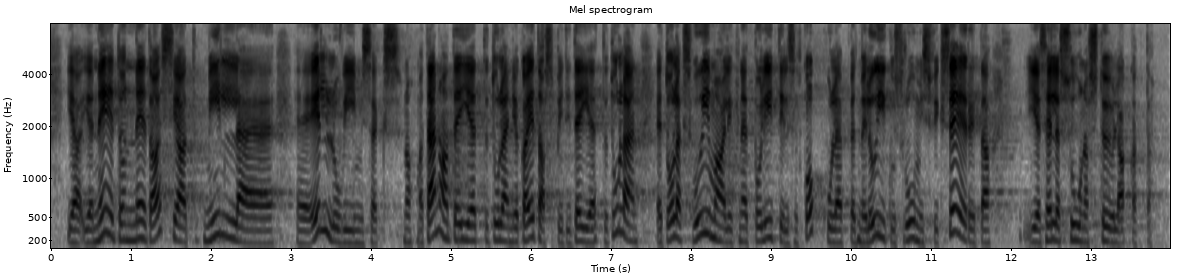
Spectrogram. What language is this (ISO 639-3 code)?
est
